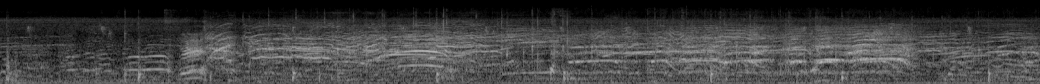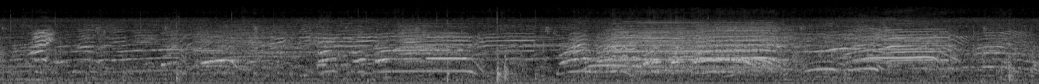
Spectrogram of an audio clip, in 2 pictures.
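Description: Young women shout and cheer from a distance, outdoors.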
